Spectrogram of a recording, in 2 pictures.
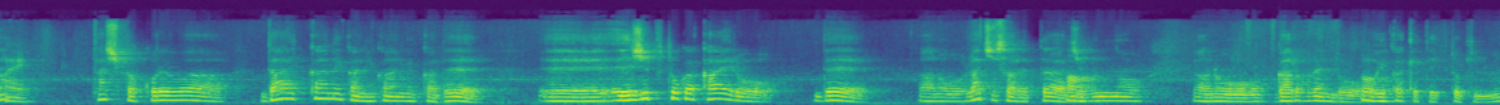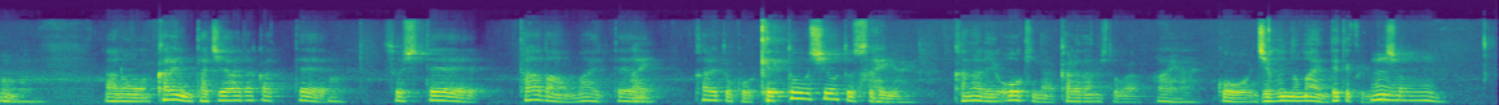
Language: Japanese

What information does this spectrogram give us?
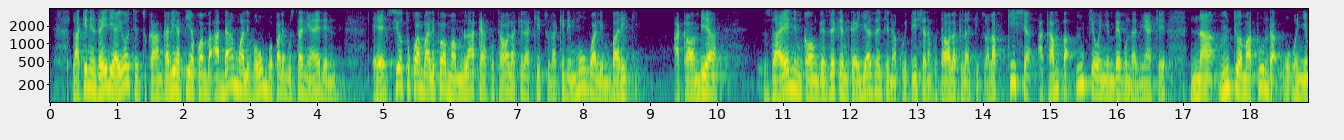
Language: Swahili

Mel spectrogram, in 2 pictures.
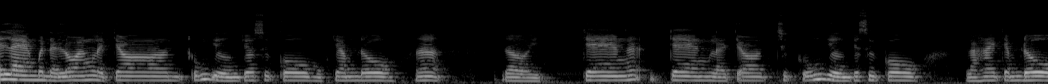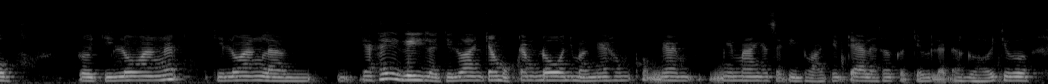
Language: Vietnamese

